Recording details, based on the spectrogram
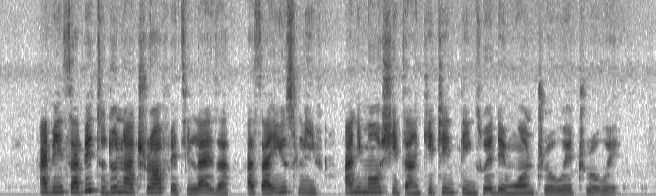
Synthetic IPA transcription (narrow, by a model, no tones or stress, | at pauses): aɪbĩnsabitːudunat͡ʃuɹalfɛtʰilaɪza | asaɪjusliv | animalʃitãnkit͡ʃĩnt̪ĩŋswedewɔ̃ntɹowetɹowe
